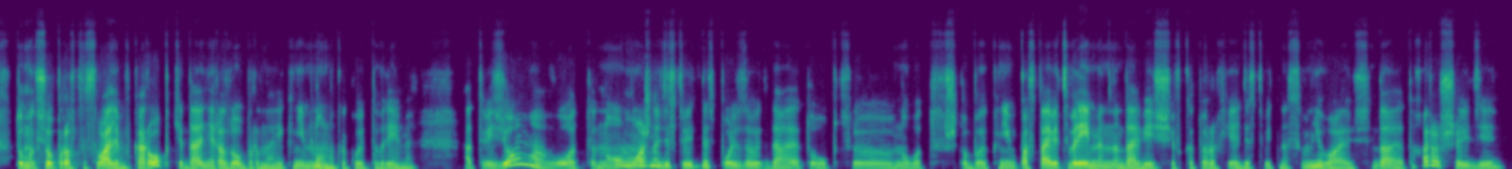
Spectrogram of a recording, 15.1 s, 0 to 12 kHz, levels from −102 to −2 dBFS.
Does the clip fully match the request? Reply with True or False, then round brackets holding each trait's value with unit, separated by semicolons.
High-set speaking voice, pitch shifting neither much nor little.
False (155 Hz; 3.3 semitones)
